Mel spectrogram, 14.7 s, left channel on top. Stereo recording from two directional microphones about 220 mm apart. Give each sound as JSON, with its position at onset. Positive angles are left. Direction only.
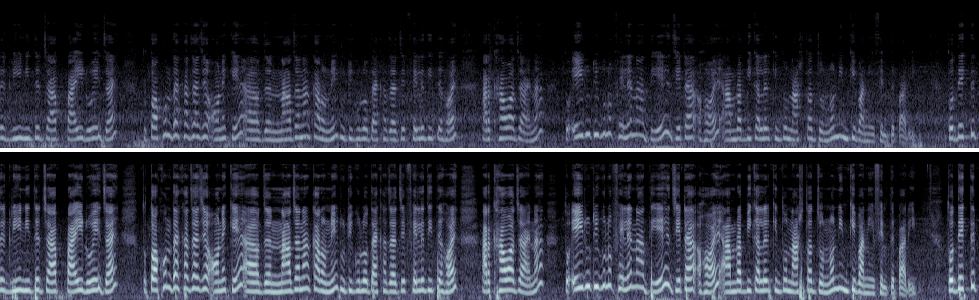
{"t": 0.0, "sound": "speech", "side_deg": -50}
